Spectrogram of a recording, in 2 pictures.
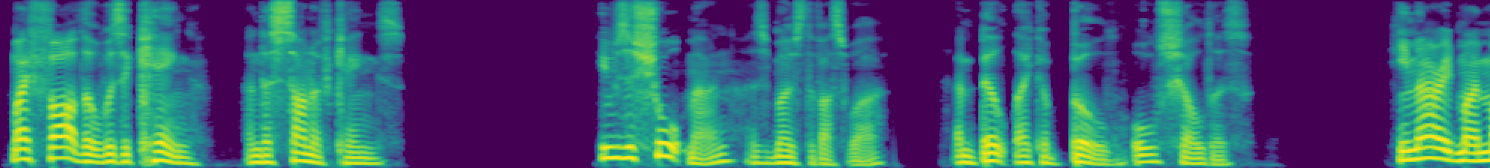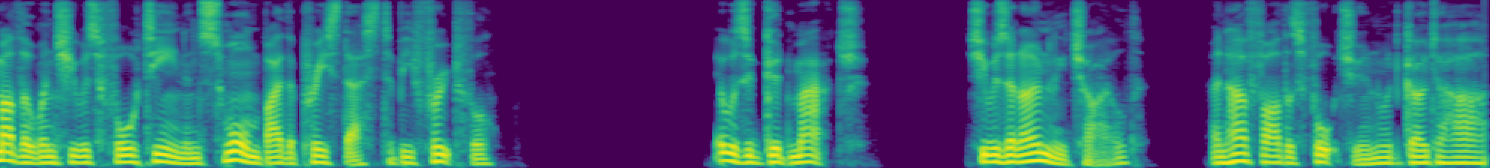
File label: Audiobook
